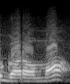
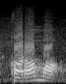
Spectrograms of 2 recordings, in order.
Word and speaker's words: goromo: Artinya Jadi kalau bahasa Jepang itu Goromo atau juga bisa dieja gitu, Koromo kadang gitu.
